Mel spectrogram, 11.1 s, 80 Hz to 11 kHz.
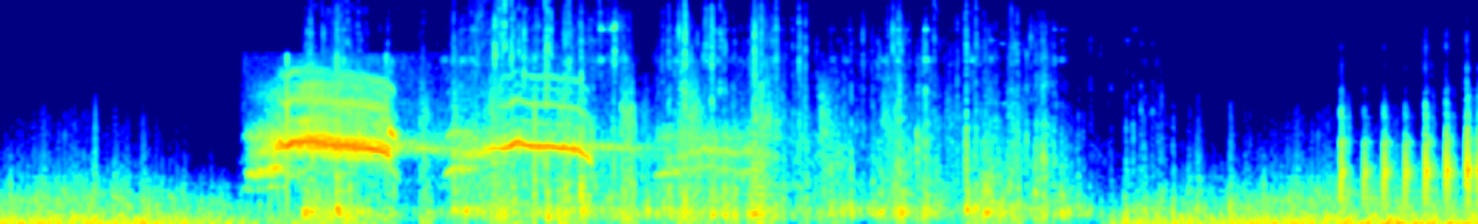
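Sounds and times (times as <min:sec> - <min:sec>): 
woman screaming in a room next door: 0:01.9 - 0:06.0
sharp knocks and thumps against a door: 0:10.0 - 0:11.0.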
